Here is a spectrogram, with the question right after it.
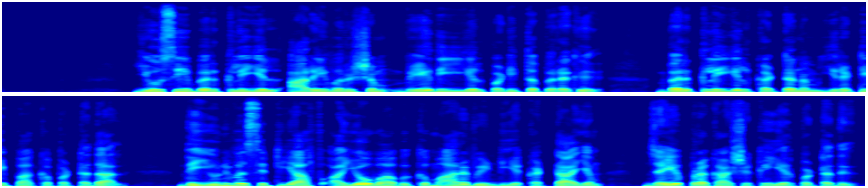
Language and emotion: Tamil, neutral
